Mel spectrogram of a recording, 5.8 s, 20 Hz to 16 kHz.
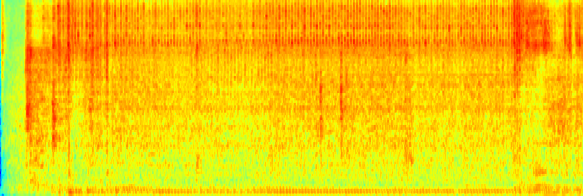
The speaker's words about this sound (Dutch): Mijn Porsche 924 staat hier voor de deur. Een 924, en die klinkt dan zo.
